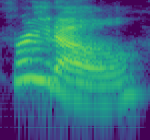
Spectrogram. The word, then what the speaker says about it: Fredo: now but I child so frito phreak phreak freedo that's how you say it frito frito Cuomo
